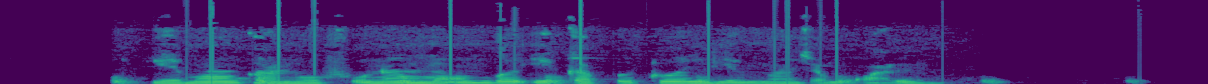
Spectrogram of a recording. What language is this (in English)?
Bamun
